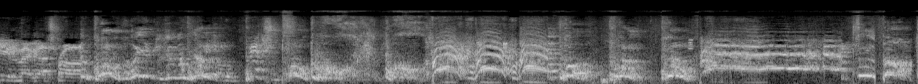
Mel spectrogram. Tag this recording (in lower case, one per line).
speech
